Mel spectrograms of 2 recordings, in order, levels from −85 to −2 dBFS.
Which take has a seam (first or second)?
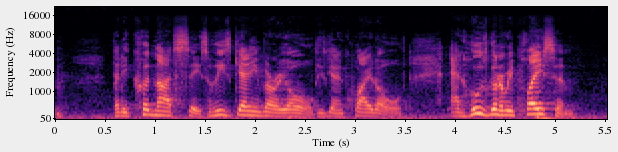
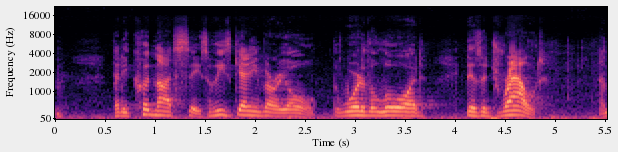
second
